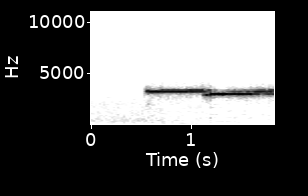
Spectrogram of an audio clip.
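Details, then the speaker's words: Smoke alarm test during home inspection: silence, then a loud steady high-pitched tone that holds evenly; alarm working normally. "yeah that's working I think that one was too"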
